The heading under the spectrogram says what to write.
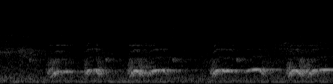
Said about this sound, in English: Okay, that's the barred owl. I feel that. The barn owl? No, barred. Oh, the barred owl. Or bared. That's right. Yeah, no, that's a barred owl, right. Barred owl.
